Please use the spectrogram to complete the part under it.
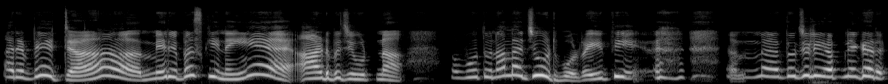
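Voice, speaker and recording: A woman's voice: high voice, big pitch swings, slow pace, exaggerated voice. A woman voicing a lazy, scheming middle-aged mother-in-law in a cartoon story, making sly excuses. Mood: huffy. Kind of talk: cartoon voice acting.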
